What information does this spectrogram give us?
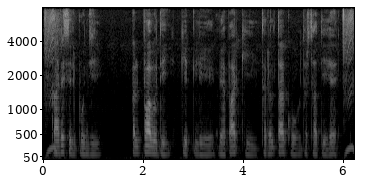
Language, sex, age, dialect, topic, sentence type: Hindi, male, 25-30, Garhwali, banking, statement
